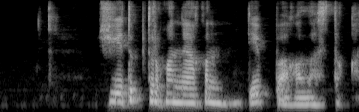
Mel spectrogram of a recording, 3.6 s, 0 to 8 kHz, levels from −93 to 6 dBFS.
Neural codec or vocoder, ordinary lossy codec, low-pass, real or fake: none; none; none; real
